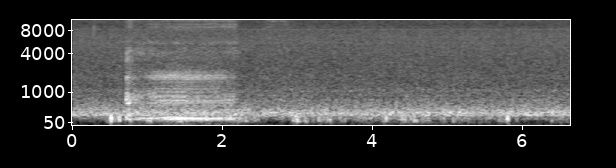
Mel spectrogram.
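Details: Remo snoring in sleep: a single low, buzzing snore over steady background hiss, then quieter rough breathing.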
